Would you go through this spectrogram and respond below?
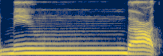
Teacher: نون کی آواز کو میم سے بدلنا ہے اور میم کلیئر نہیں پڑھنی ، ٹھیک ہے، نرمی سے ہونٹ ملیں گے، ٹائٹلی نہیں ملائیں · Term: اقلاب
